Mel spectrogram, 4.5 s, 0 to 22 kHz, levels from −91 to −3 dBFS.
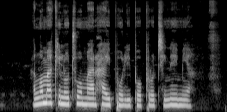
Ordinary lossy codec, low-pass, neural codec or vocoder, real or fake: none; none; vocoder, 44.1 kHz, 128 mel bands every 512 samples, BigVGAN v2; fake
